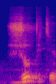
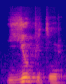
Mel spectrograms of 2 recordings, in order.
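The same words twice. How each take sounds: First: The word begins with a zh sound. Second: The word begins with a y sound. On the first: The speaker calls it wrong. "em vez de pronunciar como Júpiter" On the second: The speaker calls it right. "vai pronunciar como Júpiter"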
